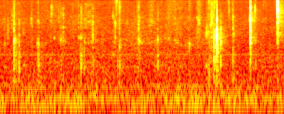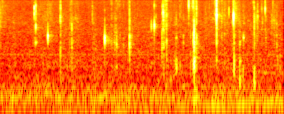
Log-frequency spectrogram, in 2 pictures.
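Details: Pomsky named Gureum, a Husky-Pomeranian mix, eating pork in a small room; quick crisp clicks and crunchy bites scattered unevenly over a soft low background hum.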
